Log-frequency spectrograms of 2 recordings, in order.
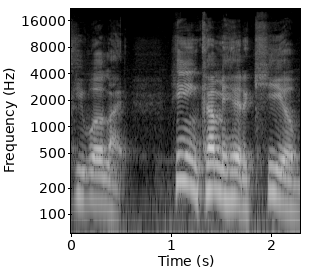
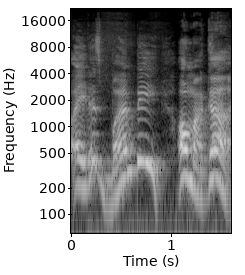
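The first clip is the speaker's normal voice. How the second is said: put-on panicked voice, higher; 6 semitones higher, 4 dB louder than usual. Acting out an intruder recognizing a celebrity: imitating a frantic intruder. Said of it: "You frantic".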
